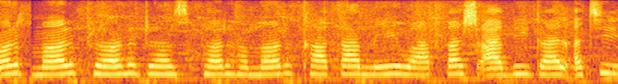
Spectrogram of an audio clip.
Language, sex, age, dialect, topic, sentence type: Maithili, female, 18-24, Southern/Standard, banking, statement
